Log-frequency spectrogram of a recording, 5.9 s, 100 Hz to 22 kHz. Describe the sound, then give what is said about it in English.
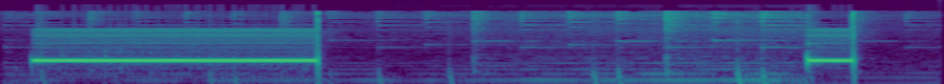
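The K-Rock 98.6 morning radio show places a phone call to a listener: a loud, steady telephone dial tone holds for about two seconds, then gives way to a quick series of dialing clicks and beeps, ending with one short ringing tone. “when we come back, we're going to give her a call, okay?”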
